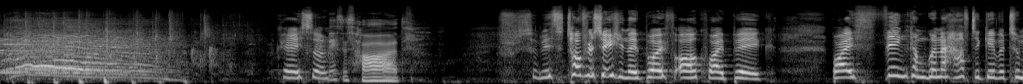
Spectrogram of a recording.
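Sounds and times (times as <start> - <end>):
audience cheering and whooping: 0.0 - 2.4
speech: 2.8 - 4.2, 5.3 - 10.2.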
